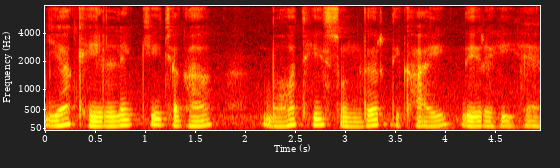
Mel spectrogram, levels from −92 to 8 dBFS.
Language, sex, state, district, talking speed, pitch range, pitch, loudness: Hindi, male, Madhya Pradesh, Umaria, 135 wpm, 110-135 Hz, 120 Hz, -19 LUFS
